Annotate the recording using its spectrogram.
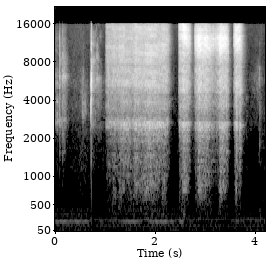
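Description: Aerosol can of white temporary hair-colour spray hissing, with a click just before the first spray: one long spray of about a second, then three short bursts in quick succession.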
